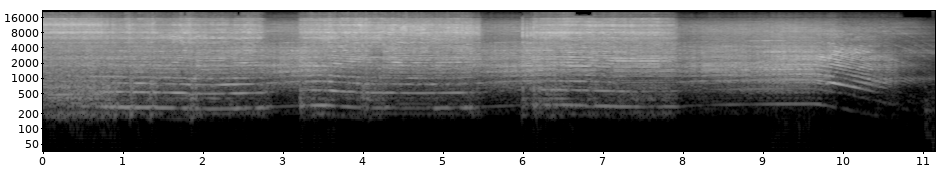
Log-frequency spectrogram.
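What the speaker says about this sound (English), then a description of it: "I've put a larger drill in the Dremel for this" A small high-speed Dremel rotary tool with a drill bit whines and grinds continuously up close, its pitch dipping under load in several bursts as it drills out a metal rivet.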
